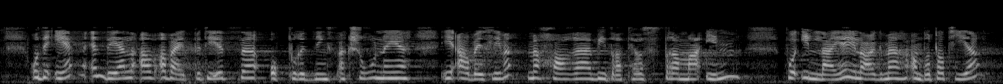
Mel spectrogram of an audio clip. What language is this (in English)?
Norwegian Nynorsk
